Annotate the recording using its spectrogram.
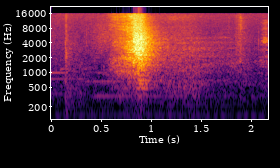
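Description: A single breathy whoosh of noise that swells to a peak just under a second in and then fades away.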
